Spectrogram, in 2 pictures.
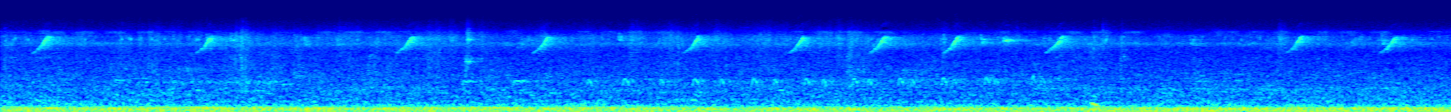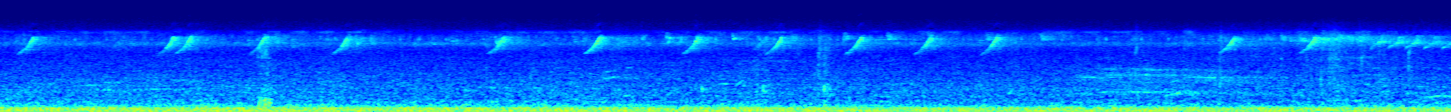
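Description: Short high-pitched bird chirps repeating about once a second, over a steady low background rumble.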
